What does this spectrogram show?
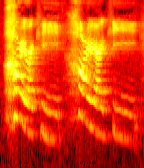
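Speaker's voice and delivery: Hierarchy with a sounded H and a diphthong, hi-rar-ki, slowly; English hierarchy, slow. Shown as a demonstration. Teacher modelling hierarchy for the class. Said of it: "le H est bien prononcé".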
